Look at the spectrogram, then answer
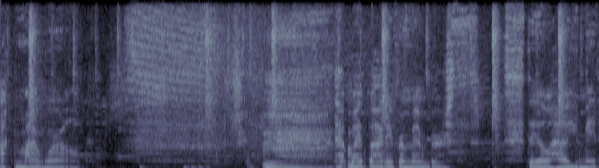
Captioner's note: sharply inhaling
